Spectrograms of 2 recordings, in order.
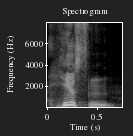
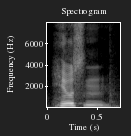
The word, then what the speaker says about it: Houston: No es Houston, sino Houston. Houston. Welcome to Houston, Texas. Así sonaría. Por la ON. Todas las ON van con schwa. Houston.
